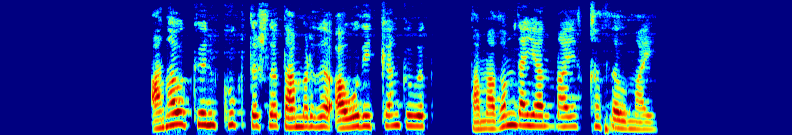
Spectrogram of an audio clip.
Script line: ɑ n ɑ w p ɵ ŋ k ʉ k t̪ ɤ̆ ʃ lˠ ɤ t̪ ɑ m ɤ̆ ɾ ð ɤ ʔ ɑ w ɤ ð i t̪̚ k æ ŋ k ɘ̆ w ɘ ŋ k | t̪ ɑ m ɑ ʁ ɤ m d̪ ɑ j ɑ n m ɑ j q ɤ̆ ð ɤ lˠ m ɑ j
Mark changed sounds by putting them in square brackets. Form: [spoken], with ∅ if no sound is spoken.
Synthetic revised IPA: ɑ n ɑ w [k] ɵ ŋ k ʉ k t̪ ɤ̆ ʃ lˠ ɤ t̪ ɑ m ɤ̆ ɾ ð ɤ ʔ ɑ w ɤ ð i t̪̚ k æ ŋ k ɘ̆ w ɘ [∅] k | t̪ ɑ m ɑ ʁ ɤ m d̪ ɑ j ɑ n m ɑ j q ɤ̆ [θ] ɤ lˠ m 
